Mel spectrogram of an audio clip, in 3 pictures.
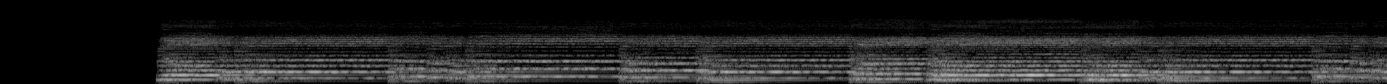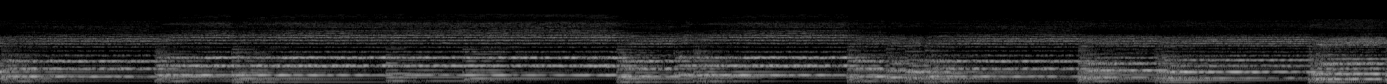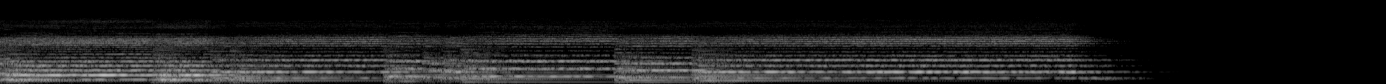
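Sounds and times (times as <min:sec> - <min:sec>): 
tenor singing: 0:01.6 - 0:38.8.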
